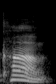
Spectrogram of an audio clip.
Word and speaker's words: calm: বলে না তারা, CALM, ক্লেম বলে, ক্লেম। তুমি তোমার বন্ধু বান্ধবীদের একটু জিজ্ঞাসা করো তো যে এটা তুই প্রোনাউন্সিয়েশনটা করতো, ক্লেইম বলে, ক্লেইম, রাইট প্রোনাউন্সিয়েশন হবে খাম, এখানে এটা সাইলেন্ট লেটার।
